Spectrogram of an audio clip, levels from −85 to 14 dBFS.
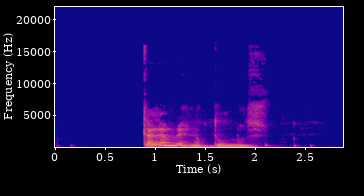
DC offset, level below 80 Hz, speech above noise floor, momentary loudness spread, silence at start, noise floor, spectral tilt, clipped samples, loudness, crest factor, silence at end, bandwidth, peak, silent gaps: under 0.1%; -72 dBFS; 69 dB; 15 LU; 0.9 s; -86 dBFS; -7 dB/octave; under 0.1%; -18 LUFS; 18 dB; 0.8 s; 16.5 kHz; -2 dBFS; none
